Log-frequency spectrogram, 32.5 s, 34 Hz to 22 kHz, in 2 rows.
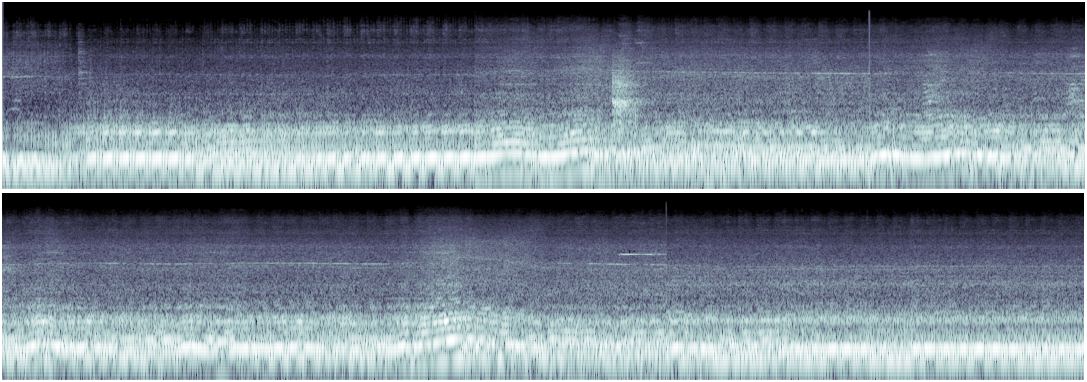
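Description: Mazda RX-7 FD's rotary engine idling with a steady, choppy low rumble, blipped up briefly twice, about a third of the way in and again near three quarters through.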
